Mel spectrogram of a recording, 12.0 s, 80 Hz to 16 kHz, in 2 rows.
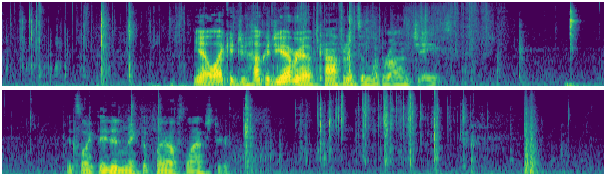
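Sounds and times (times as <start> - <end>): plastic wrapping crinkling and tearing: 0.0 - 5.1, 8.9 - 10.9.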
